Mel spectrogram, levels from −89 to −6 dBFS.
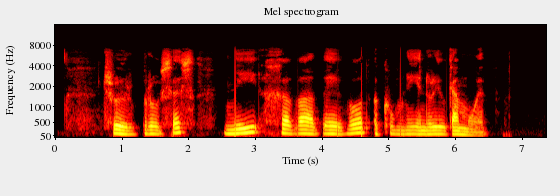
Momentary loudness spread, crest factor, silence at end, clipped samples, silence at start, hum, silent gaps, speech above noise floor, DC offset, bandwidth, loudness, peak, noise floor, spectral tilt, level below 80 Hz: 13 LU; 18 dB; 0.9 s; under 0.1%; 0.75 s; none; none; 51 dB; under 0.1%; 7.4 kHz; -29 LUFS; -12 dBFS; -79 dBFS; -7.5 dB/octave; -56 dBFS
